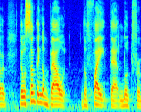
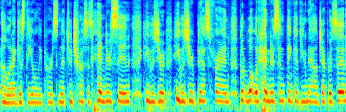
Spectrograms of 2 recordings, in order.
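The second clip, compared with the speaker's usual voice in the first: higher-pitched imitation of a reproachful wife; mock guilt-tripping; 6 semitones higher than usual. Wife hitting husband below the belt, retold, mock guilt-tripping. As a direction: put on a raised voice for the wife's jab. Acts wife's jab in quarrel.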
